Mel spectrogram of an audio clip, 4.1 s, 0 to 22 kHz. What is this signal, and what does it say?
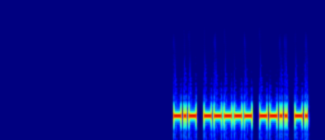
Morse code, heard as a keyed tone, about 36 wpm, 700 Hz. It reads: K0ZN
